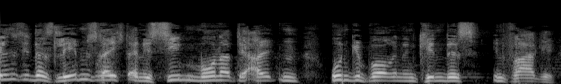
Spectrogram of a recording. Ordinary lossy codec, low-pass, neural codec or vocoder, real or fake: none; 7.2 kHz; none; real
